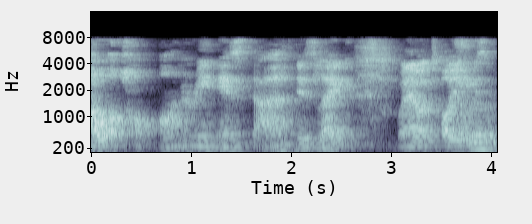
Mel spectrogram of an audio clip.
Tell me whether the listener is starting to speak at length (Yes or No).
No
